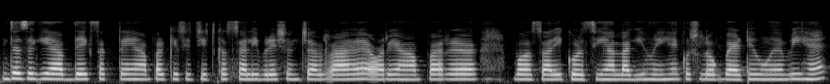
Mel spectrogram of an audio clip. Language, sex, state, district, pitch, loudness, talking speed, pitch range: Hindi, female, Madhya Pradesh, Bhopal, 235 Hz, -16 LUFS, 215 wpm, 230-240 Hz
